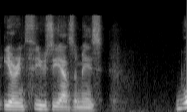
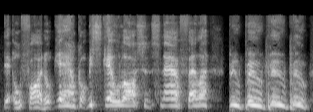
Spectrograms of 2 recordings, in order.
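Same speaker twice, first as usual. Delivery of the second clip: hammed-up Cockney bloke, much higher and louder, shouting; Cockney impression; 13 semitones higher, 9 dB louder than usual. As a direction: play a pumped-up Cockney lad yelling at his mate. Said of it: "you make me Cockney every time you do this".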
